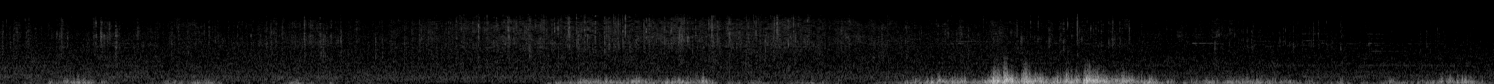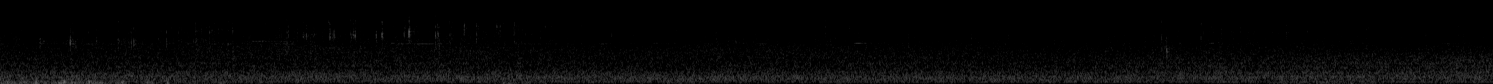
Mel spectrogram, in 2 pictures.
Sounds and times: leaves rushing across asphalt 0:00.0 - 0:29.8
wind 0:00.0 - 0:29.8
wind-chimes 0:10.5 - 0:15.0
wind-chimes 0:17.1 - 0:20.4
wind-chimes 0:23.4 - 0:24.0

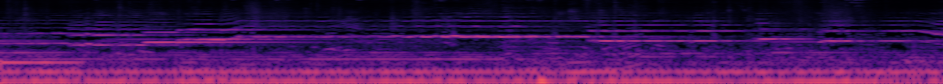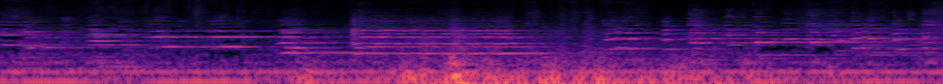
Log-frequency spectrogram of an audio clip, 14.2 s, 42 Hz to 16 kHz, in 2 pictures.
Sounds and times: Street musician plays violin 0:00.0 - 0:14.1
riding suburban train 0:09.2 - 0:12.8

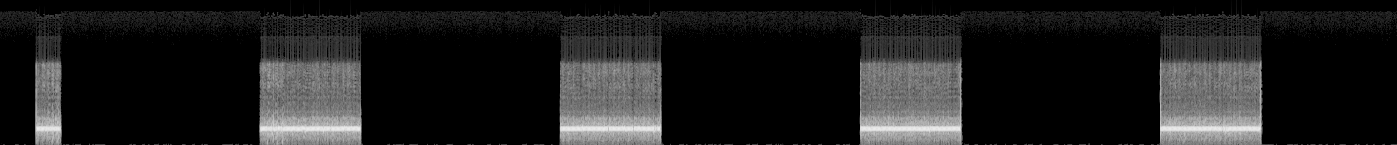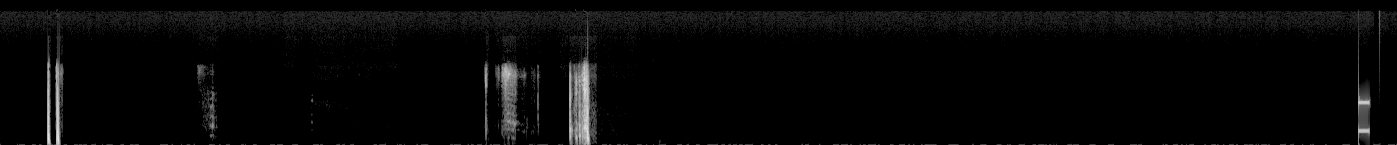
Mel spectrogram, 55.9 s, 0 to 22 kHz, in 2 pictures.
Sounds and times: Phone rings 0:00.7 - 0:01.3
Phone rings 0:05.2 - 0:07.3
Phone rings 0:11.2 - 0:13.3
Phone rings 0:17.2 - 0:19.3
Phone rings 0:23.2 - 0:25.3

